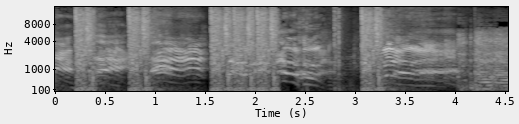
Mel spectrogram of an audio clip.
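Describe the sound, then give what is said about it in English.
Nail guns firing as weapons: a few loud, sharp bursts of rapid shots in quick succession, over a wavering, groaning voice. “But we still shot him with our nail guns while we had the chance.”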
